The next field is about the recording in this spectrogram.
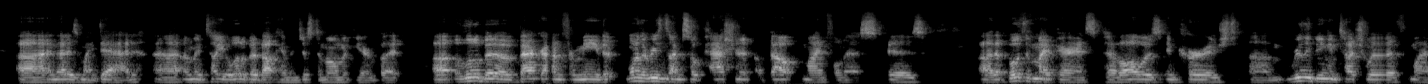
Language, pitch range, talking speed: English, 110-125 Hz, 240 wpm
